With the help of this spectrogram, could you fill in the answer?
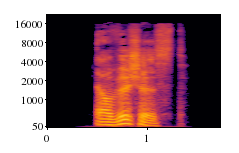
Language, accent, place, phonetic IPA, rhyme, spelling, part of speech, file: German, Germany, Berlin, [ɛɐ̯ˈvɪʃəst], -ɪʃəst, erwischest, verb, De-erwischest.ogg
- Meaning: second-person singular subjunctive I of erwischen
